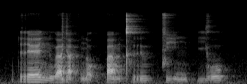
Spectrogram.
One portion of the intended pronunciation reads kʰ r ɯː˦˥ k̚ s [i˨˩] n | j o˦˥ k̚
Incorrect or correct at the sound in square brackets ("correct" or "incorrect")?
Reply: incorrect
